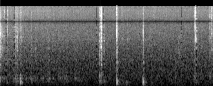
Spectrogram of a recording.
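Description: A few light clicks and taps from handling a small wooden model, with a sharper click right at the start and three smaller ones about two to three seconds in, over quiet room tone.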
